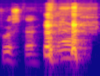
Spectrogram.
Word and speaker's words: Worcester: And so wor sauce you might get you might get do you get wor sauce because that's that's spelled Worcester but it's worester war sister.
